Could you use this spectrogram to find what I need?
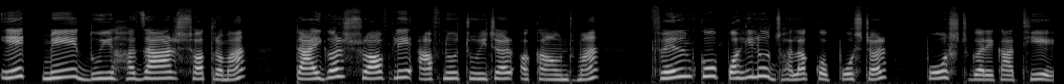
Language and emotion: Nepali, neutral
